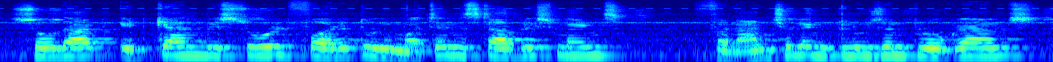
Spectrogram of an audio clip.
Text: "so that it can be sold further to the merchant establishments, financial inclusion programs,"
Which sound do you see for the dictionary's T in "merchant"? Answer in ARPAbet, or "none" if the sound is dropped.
none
